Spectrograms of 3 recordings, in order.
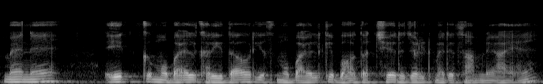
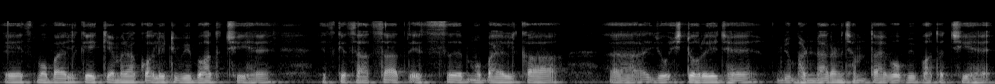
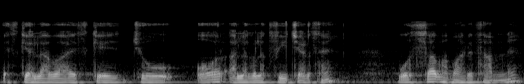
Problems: constant background noise, background conversations at intervals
